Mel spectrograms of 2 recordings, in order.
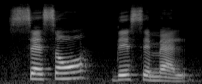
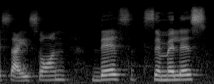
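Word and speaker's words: Saison des semailles: अगर आप पढ़ोगे तो आप शायद इसको इंग्लिश में ऐसे पढ़ोगे, साइसोन देस सिमिलिस, नहीं, इसका जो प्रोनाउंसिएशन है वो होगा सेसों दे सिमेल और फिर ल सोवर।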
